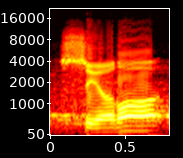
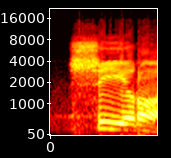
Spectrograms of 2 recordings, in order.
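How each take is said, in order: First: It starts with a deep, emphatic s sound. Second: It starts with a sh sound. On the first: The speaker calls it right. "Harus jelas" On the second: The speaker calls it wrong. "Ada yang shin"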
